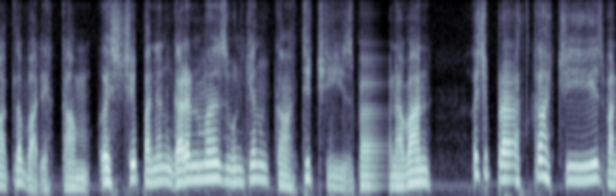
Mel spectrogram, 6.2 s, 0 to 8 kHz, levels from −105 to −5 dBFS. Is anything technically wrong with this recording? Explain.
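Yes, there are a few stalls in this speech.

From 3.14 to 3.35 s there's a burst of repeated stalls (stutter): four short gaps, the longest about 38 ms, where late packets left the jitter buffer empty and the receiver stretched the last sound, about 90 ms in all. It drags and stutters, but nothing's lost.

Then there are two call audio freezes, at 3.63 to 3.91 s (263 ms) and 5.04 to 5.17 s (107 ms). The sound hangs as a fading buzz, never quite silent, then carries on from where it stopped. The likely cause is packets held up in transit, so each one pushes a gap into the audio.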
